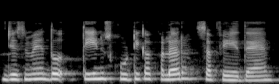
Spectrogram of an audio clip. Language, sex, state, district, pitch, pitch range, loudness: Hindi, female, Uttar Pradesh, Shamli, 240 Hz, 220-250 Hz, -15 LUFS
